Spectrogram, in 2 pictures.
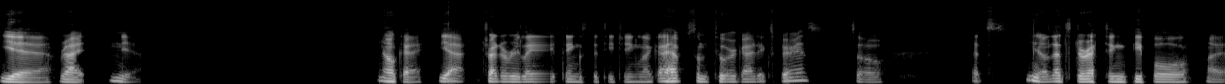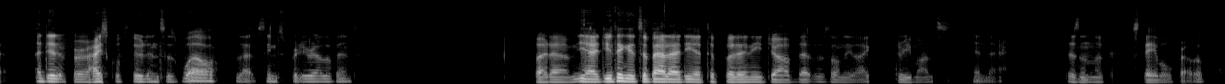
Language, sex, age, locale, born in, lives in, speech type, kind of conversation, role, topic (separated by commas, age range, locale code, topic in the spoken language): English, male, 35-39, en-US, United States, United States, conversation, advice, user, How can I tell if it's the right time for me to change jobs?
